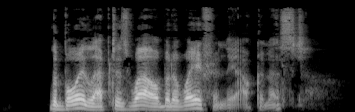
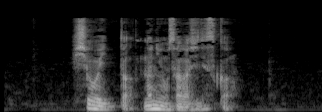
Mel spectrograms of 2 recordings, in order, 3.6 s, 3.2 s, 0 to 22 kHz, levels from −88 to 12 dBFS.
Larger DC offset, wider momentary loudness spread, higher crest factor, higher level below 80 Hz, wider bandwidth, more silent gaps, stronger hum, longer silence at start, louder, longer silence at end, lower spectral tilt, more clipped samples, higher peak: neither; first, 17 LU vs 9 LU; about the same, 16 dB vs 18 dB; about the same, -58 dBFS vs -58 dBFS; first, 16.5 kHz vs 11.5 kHz; neither; neither; second, 0.5 s vs 0.75 s; first, -16 LUFS vs -23 LUFS; second, 0.5 s vs 0.9 s; about the same, -5 dB/octave vs -4.5 dB/octave; neither; first, 0 dBFS vs -6 dBFS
